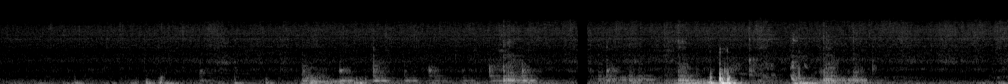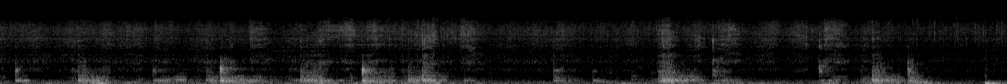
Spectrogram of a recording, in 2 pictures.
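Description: Spaghetti and vegetables sizzling in a wok while a wooden spatula stirs and tosses them: irregular scrapes and soft knocks against the pan over a steady frying hiss, with one louder knock about seven seconds in.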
